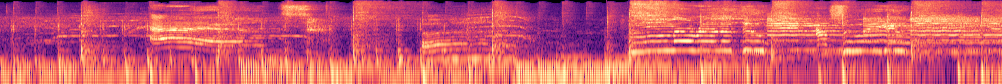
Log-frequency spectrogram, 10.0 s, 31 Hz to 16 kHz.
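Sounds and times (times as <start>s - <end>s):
rock band playing live: 0.0s - 10.0s
male lead vocal singing: 4.0s - 5.4s, 6.3s - 10.0s.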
